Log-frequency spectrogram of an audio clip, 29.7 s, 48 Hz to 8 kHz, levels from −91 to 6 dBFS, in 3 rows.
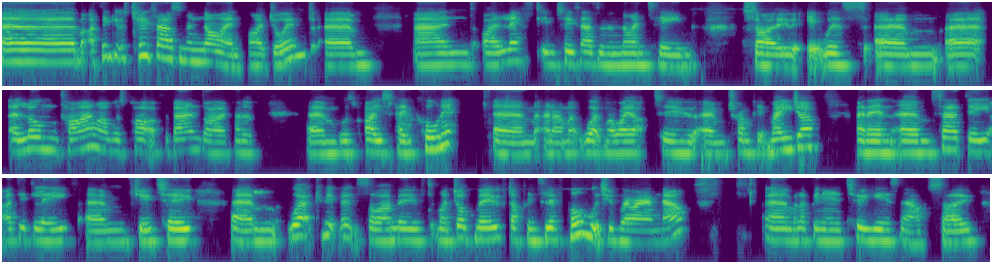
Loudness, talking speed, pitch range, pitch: -17 LUFS, 175 wpm, 175-210 Hz, 185 Hz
